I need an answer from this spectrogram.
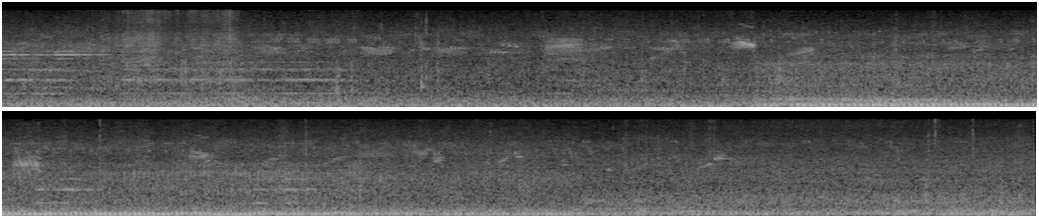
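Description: Birds chirping here and there over a low rumble that swells about five seconds in and fades a few seconds before the end. A few held music tones die away in the first two seconds.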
